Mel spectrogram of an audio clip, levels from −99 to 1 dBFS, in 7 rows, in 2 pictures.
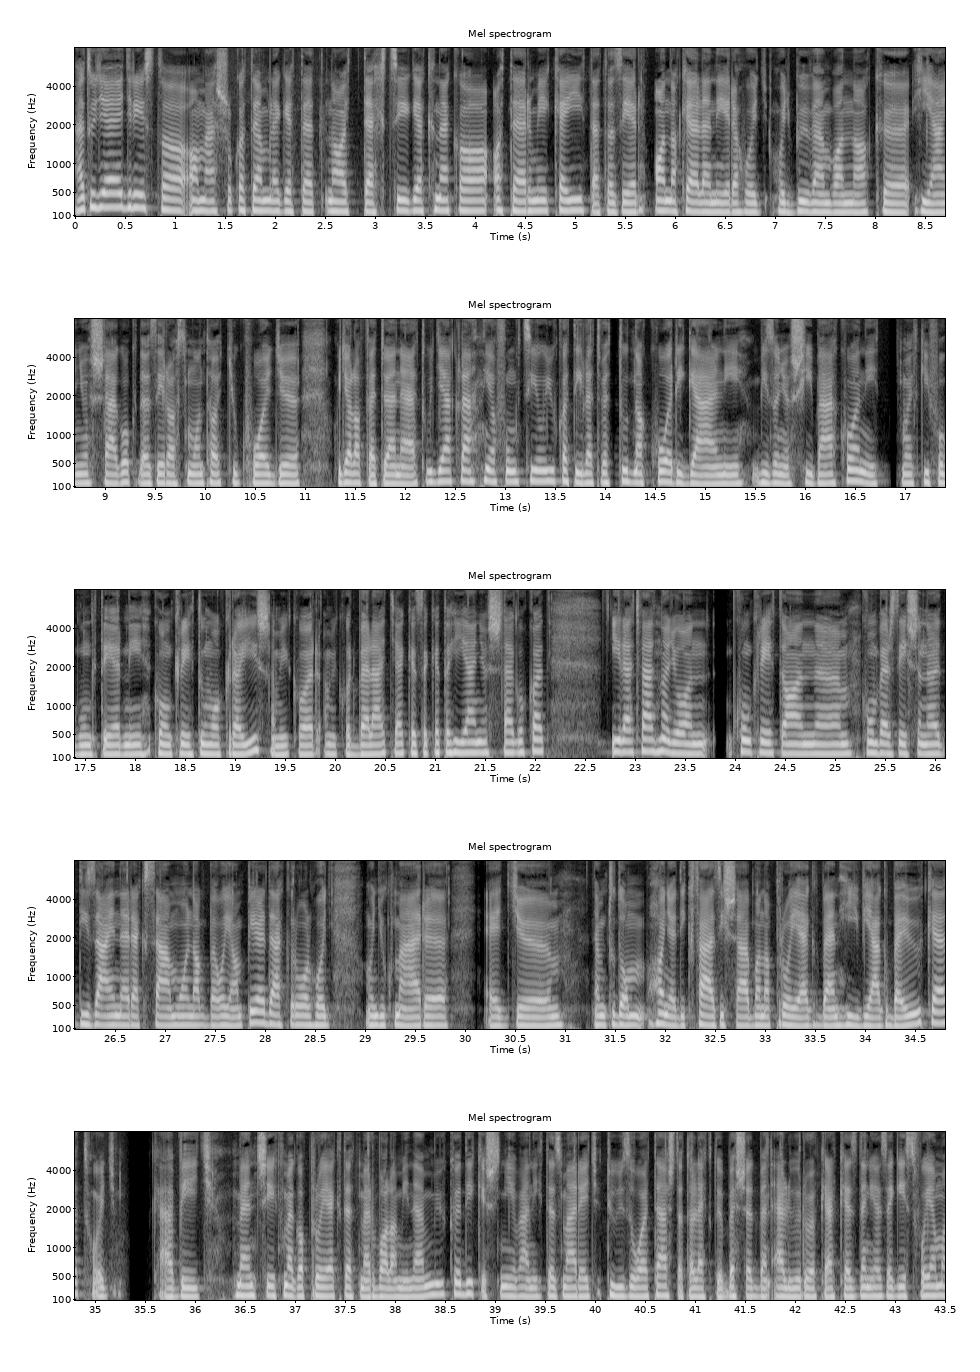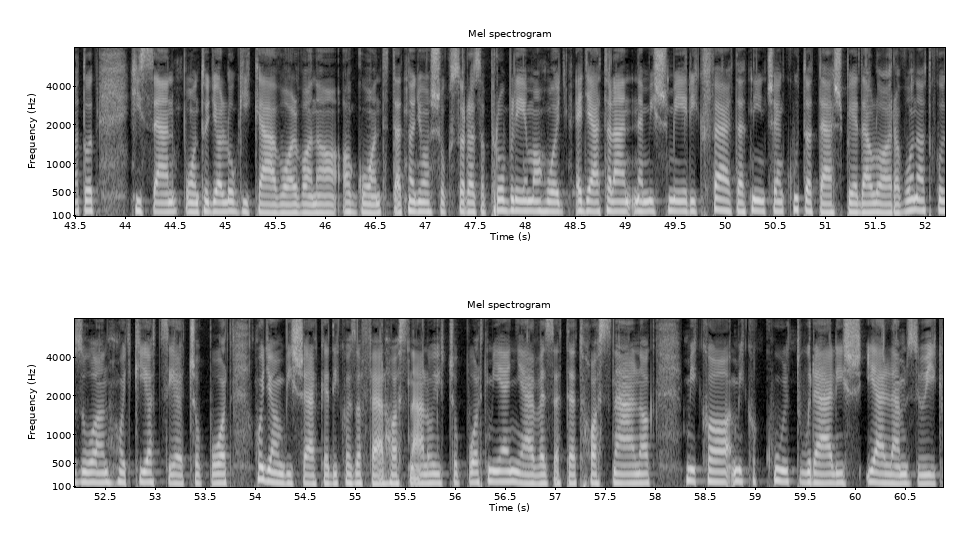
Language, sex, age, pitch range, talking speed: Hungarian, female, 20-39, 155-180 Hz, 150 wpm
